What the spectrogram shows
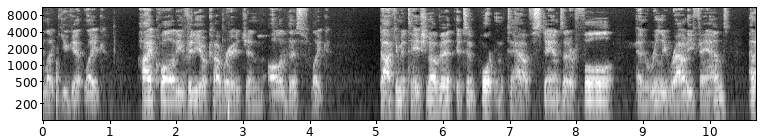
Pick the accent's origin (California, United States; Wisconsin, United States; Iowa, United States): Wisconsin, United States; Madison; I'm from Madison.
